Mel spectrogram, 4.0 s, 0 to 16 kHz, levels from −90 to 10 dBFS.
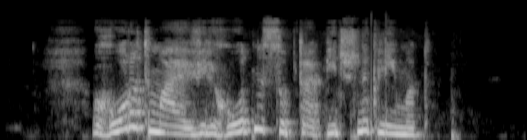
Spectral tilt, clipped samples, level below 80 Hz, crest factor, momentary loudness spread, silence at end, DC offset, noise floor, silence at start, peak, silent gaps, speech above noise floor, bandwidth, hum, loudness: -6 dB/octave; under 0.1%; -56 dBFS; 12 dB; 6 LU; 0.55 s; under 0.1%; -49 dBFS; 0.45 s; -8 dBFS; none; 30 dB; 9.6 kHz; none; -19 LUFS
